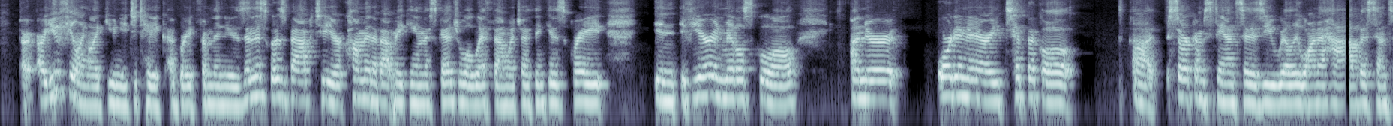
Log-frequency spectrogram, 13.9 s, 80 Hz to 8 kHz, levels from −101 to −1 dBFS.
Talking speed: 205 wpm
